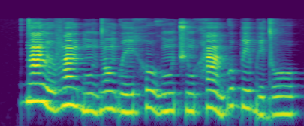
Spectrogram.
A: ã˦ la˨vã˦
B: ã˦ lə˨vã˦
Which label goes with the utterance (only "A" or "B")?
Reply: B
